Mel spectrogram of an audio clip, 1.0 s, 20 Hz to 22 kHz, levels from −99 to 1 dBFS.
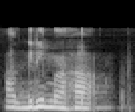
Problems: constant background noise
